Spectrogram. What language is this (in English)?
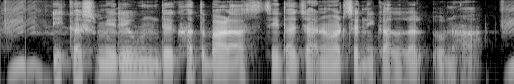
Bhojpuri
